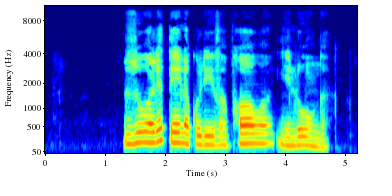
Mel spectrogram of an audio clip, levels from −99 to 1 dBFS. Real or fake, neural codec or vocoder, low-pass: real; none; 9.9 kHz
